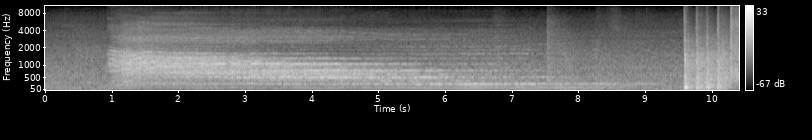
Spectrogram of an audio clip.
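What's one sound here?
A group of young people sing together.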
